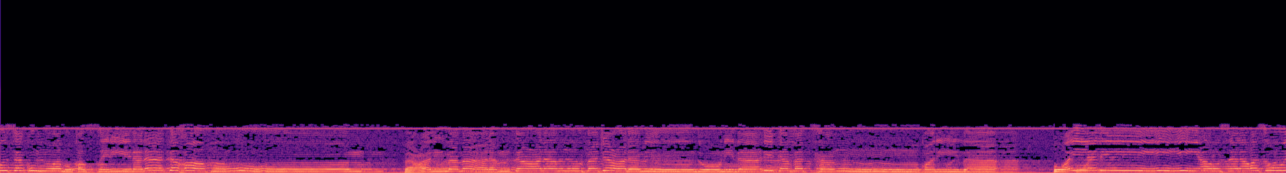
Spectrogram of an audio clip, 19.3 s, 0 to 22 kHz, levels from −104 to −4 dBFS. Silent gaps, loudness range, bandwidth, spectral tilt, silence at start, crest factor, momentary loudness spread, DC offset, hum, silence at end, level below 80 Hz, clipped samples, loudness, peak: none; 2 LU; 6.4 kHz; -5.5 dB/octave; 0 s; 16 dB; 4 LU; 2%; none; 0 s; -52 dBFS; under 0.1%; -29 LUFS; -12 dBFS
